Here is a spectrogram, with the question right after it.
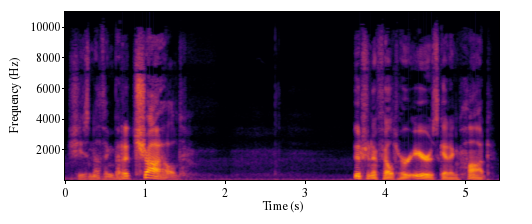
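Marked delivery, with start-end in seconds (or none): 0.0-1.5 slow, dismissive rumbling growl; rumbling Klingon. Acted. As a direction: rumble it out with contempt. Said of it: "Zarg rumbled".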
